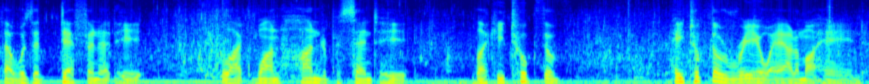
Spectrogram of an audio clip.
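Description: A young man with an Australian accent narrating a casual fishing vlog in a laid-back, halting way. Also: on the low side, noisy background. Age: young adult. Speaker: fishing vlogger. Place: outdoors on a grassy riverbank. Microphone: body-worn or handheld action camera.

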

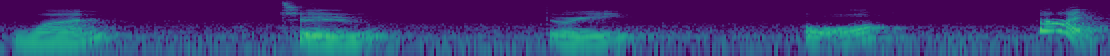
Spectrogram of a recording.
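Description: A woman in her thirties reading a picture book aloud to young children indoors, animated and questioning her listeners. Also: medium pitch, drawn-out words, slight background noise. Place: small room indoors.

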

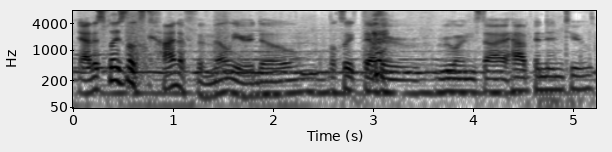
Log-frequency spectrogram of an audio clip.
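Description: Low-voiced man musing over gameplay. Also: normal speed. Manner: low-key, musing, thinking aloud. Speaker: gamer recording a playthrough. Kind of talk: casual gameplay commentary. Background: game music.

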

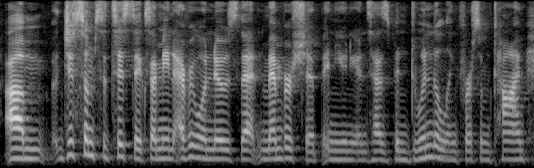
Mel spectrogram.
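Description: A woman's voice: low voice, steady tone, a little fast. A woman in her thirties putting formal questions as a news interviewer in a studio. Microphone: lapel mic.

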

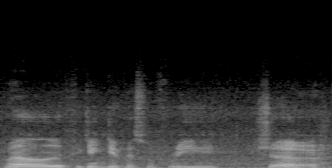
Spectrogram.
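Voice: medium pitch, fairly even intonation, measured pace, a little hiss or hum, poor audio. A game streamer giving casual reaction commentary, wry and offhand, with the odd swear word.

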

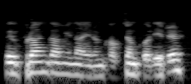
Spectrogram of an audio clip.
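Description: A man from the hospital staff interviewing a former patient, asking gently and affirming often. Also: medium pitch, fairly even intonation, quick pace, creaky. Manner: gentle, attentive, with frequent short affirmations. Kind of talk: casual interview. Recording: slightly dull recording.

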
